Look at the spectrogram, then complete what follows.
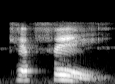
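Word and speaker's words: café: कैफे में दो syllables हैं, कै एंड फे। आपने ये जो फर्स्ट सिलेबल है इसको बहुत जल्दी कहना है, कै फे। फे के ऊपर आपने स्ट्रेस करना है, कैफे नहीं, जैसे हम कहते थे कैफे, नो, कैफे, कैफे, फे।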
